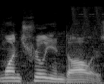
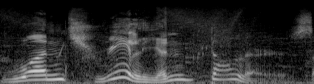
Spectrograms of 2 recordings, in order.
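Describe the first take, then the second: First: It is read in a plain, natural voice. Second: It is said in an imitated character voice.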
